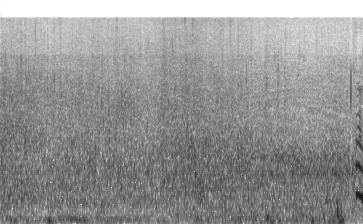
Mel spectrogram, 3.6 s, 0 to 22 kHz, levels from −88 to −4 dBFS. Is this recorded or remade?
recorded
